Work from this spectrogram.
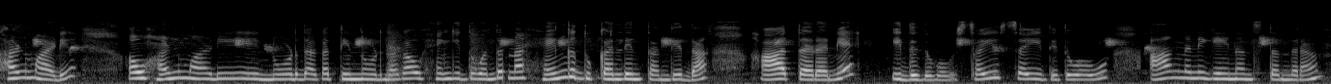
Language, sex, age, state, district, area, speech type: Kannada, female, 18-30, Karnataka, Bidar, urban, spontaneous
